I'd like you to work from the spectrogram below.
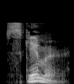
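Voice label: "skimmer", British English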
